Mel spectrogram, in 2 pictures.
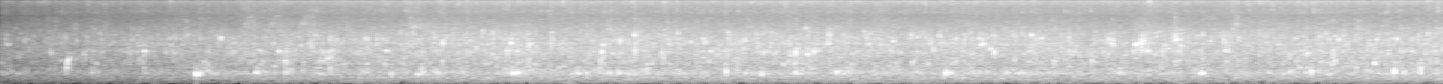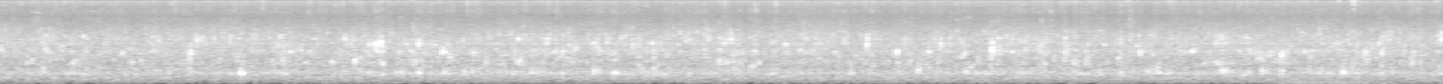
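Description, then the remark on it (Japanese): A gentle babbling stream, not a large river but a slow, calm flow like one in the mountains or forest, its soft bubbling and trickling water continuous, with no voices or other sounds. “こちら、川のせせらぎ、川の流れの環境音です。”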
